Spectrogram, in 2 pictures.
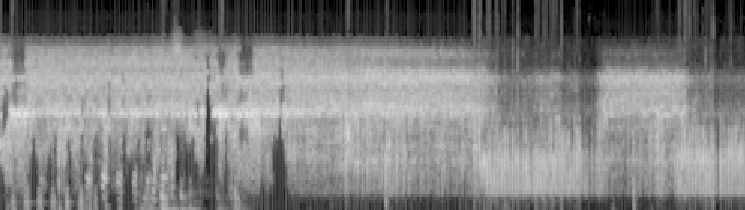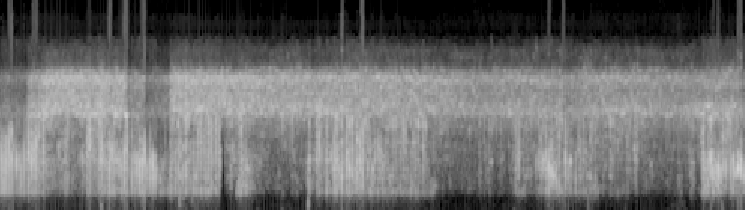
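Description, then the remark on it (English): A portable generator engine runs continuously, its loud, steady drone sounding thin and warbling, with a sputtering, buzzy, almost flatulent texture and rapid pulsing at the start. “Sorry, with your noise canceling, it just sounds like a fart. Continuous fart.”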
